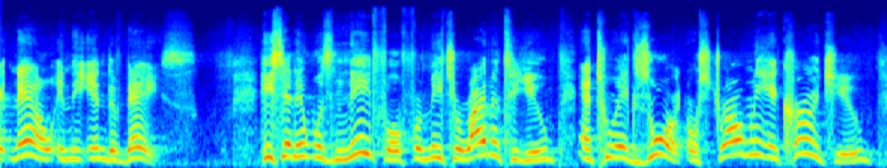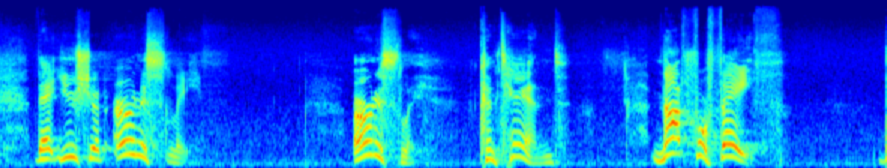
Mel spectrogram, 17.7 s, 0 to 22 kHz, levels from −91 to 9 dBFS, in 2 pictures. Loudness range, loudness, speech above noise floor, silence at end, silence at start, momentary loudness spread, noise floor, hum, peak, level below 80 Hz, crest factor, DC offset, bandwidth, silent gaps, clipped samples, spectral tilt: 6 LU; -20 LUFS; 37 dB; 0 s; 0 s; 18 LU; -57 dBFS; none; -2 dBFS; -66 dBFS; 18 dB; under 0.1%; 17.5 kHz; none; under 0.1%; -3.5 dB/octave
